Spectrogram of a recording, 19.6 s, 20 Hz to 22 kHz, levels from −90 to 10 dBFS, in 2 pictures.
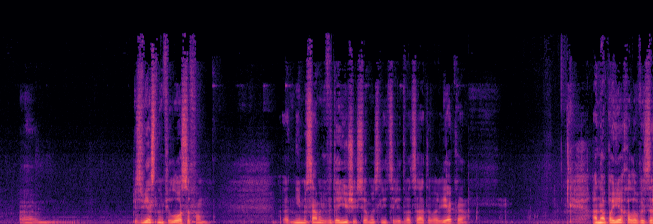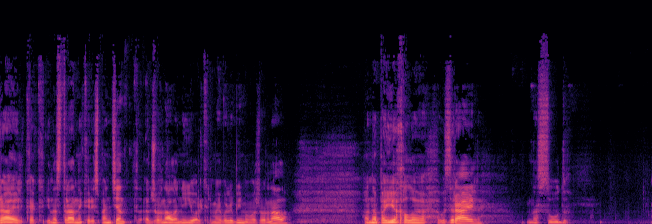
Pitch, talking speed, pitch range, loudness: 105 Hz, 85 wpm, 95-130 Hz, -20 LUFS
